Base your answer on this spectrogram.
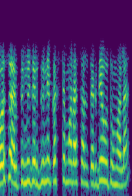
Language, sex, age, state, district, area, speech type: Marathi, female, 18-30, Maharashtra, Nanded, rural, conversation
